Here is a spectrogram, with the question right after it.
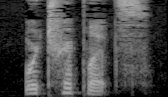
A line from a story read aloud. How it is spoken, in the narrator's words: Isidore said sadly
